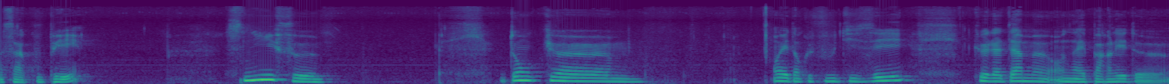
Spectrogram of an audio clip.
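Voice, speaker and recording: A woman's voice: a bass voice, dark tone. A woman in her fifties chatting casually as she cross-stitches, telling stories with lots of hesitations and tag words, recorded on a phone. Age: 50s. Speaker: craft vlogger.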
